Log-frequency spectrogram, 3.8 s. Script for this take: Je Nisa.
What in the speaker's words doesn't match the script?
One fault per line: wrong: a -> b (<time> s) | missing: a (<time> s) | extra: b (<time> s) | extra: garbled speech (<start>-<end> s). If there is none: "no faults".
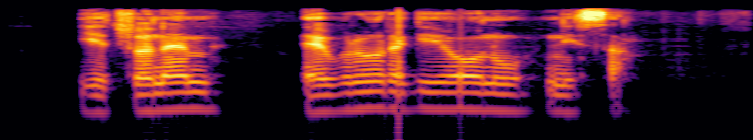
extra: členem Euroregionu (0.6 s)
